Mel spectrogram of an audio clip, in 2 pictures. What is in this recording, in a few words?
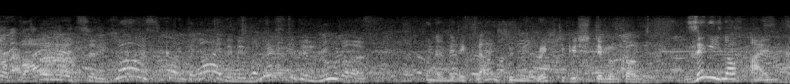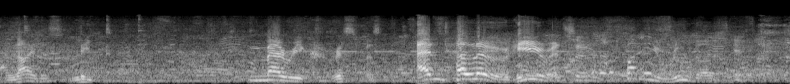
german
